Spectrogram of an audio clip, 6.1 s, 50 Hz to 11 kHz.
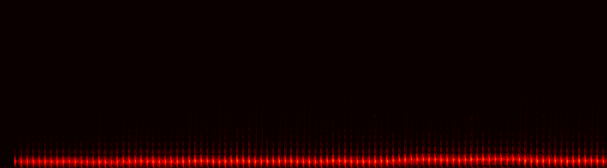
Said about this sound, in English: You're listening to the sound that a comet makes. That mysterious clicking comes from Comet 67P out there in the middle of the solar system with the Philae probe riding right on top.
